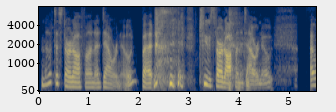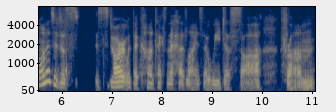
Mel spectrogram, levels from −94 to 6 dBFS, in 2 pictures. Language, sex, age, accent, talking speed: English, female, 20-39, American, 175 wpm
